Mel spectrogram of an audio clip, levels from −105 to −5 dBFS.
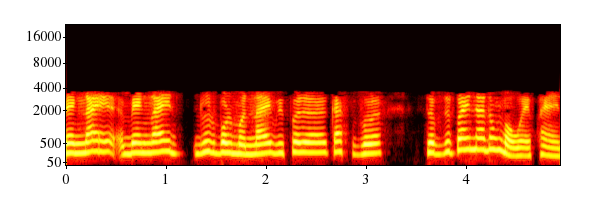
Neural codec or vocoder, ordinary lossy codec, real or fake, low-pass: codec, 16 kHz, 4.8 kbps, FACodec; MP3, 24 kbps; fake; 3.6 kHz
